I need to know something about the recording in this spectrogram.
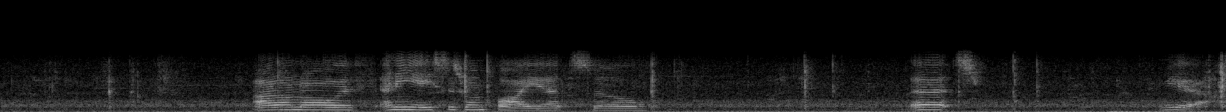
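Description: Playing cards rustle and flick in a boy's hands.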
